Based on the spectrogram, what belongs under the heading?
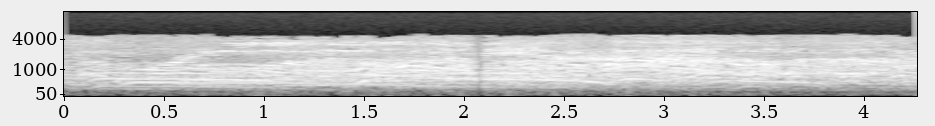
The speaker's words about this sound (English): Listen, my uncle, he's coming through the street now. They're cheering him. Cheering, is it? That's a strange kind of cheering, I'm thinking.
